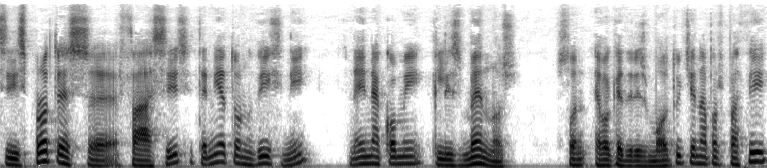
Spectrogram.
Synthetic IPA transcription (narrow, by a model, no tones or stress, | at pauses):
st̪ispɾo̞t̪e̞sfɐsisit̪e̞niɐt̪o̞nðixni | nɐineɐko̞miklizme̞no̞̰sː | t̪o̞neɣo̞ce̞nd̪ɾizmo̞̰t̪uce̞nɐpɾo̞spɐθi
